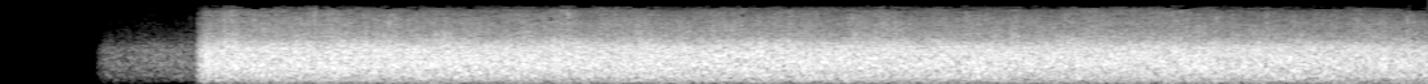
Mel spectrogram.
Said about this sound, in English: He just told us we lost, and we're applauding.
